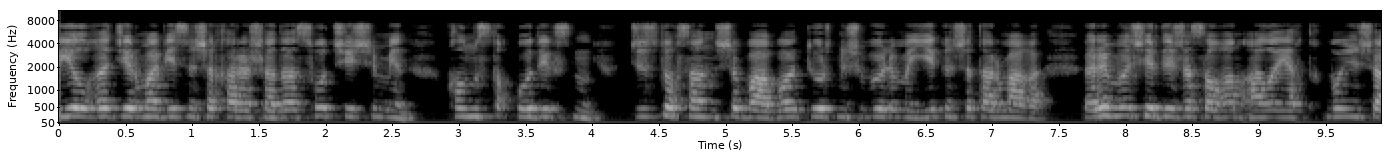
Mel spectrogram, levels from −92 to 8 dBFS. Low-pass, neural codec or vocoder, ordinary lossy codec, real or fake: 7.2 kHz; none; none; real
